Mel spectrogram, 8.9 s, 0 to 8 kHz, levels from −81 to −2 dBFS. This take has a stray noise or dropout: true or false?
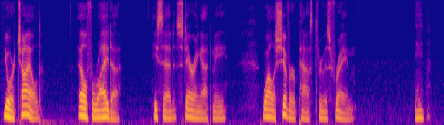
true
